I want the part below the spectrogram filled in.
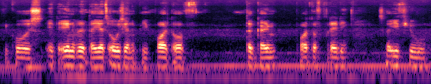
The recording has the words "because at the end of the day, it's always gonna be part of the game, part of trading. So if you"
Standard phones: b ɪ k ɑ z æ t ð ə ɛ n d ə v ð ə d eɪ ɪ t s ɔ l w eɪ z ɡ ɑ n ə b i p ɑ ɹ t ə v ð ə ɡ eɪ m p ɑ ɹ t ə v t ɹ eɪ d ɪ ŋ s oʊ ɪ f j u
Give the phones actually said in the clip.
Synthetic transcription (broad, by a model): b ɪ k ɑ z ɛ t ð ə ɛ n d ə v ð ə d eɪ ɪ t s ɔ l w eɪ s ɡ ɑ n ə b i p ɑ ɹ t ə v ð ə ɡ eɪ m p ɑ t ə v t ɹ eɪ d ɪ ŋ s oʊ ɪ f j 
